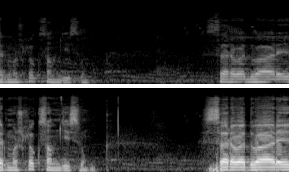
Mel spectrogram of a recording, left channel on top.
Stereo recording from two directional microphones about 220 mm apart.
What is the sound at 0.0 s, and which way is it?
Speech, 40° right (ahead or behind).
